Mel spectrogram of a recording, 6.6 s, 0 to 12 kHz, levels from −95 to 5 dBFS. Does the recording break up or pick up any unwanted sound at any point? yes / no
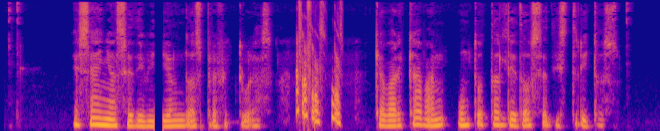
yes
